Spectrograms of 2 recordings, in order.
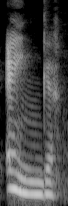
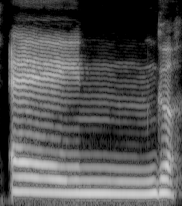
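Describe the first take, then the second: First: The sound is said at normal speed. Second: The sound is stretched out slowly. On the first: The speaker calls it right. "We don't say it that slow. We say ang" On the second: The speaker calls it wrong. "If I say ang slowly"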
